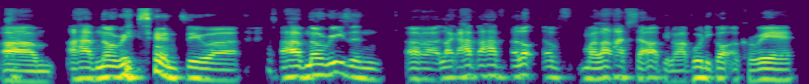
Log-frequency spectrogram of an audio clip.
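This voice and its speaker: A man's voice: mid-range voice, moderate pace. A man in his twenties, a podcast guest, talking casually with many restarts and fillers. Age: 20s. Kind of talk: casual chat.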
